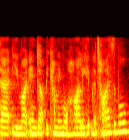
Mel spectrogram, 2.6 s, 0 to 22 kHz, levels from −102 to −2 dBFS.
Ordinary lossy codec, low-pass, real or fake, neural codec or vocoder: AAC, 32 kbps; 7.2 kHz; real; none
